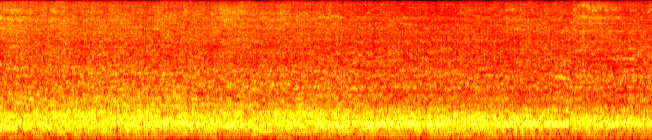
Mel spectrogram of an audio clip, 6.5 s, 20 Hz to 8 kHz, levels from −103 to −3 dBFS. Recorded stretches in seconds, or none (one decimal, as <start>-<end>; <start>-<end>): none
